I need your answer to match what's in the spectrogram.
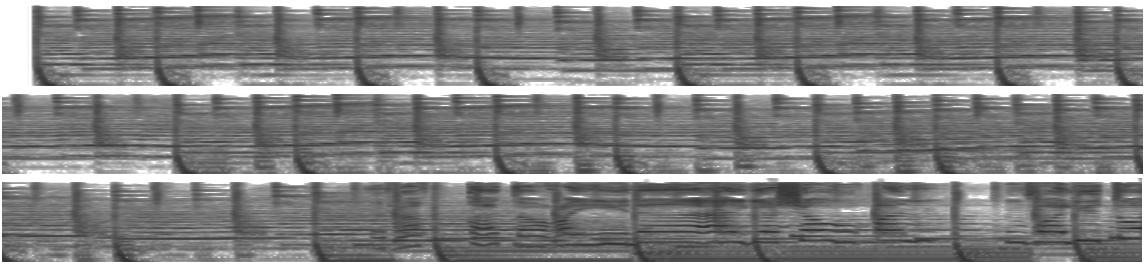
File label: assalamu alayka ya rasool allah female version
